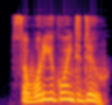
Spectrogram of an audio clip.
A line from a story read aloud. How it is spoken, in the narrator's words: Vance asked nervously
